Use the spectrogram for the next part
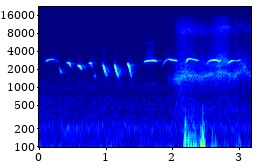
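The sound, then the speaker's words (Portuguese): Someone whistles in imitation of a bird during a concert: a quick run of short chirping notes, then longer warbling whistles over a sudden burst of rushing, splashing water noise made as a sound effect. “Ela começou a cantar e eu comecei a fazer só sonoplastia na água e a fazer, como aquilo era um overhead, estava muito perto da água, eu comecei a fazer o passarinho ao mesmo tempo.”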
